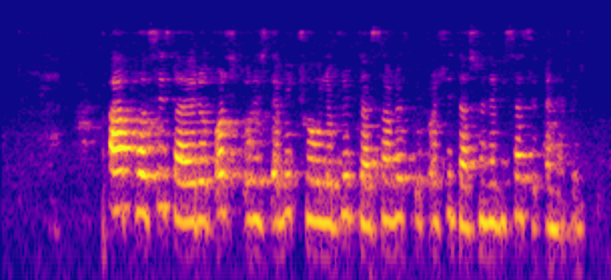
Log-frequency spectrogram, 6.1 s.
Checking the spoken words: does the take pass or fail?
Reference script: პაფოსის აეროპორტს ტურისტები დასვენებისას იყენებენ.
fail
